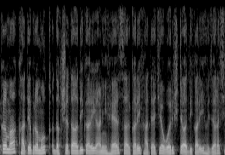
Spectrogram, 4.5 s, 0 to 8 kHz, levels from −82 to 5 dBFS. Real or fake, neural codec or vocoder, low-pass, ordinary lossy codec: fake; codec, 16 kHz, 8 kbps, FunCodec, trained on Chinese and English, 25 frames a second; none; none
